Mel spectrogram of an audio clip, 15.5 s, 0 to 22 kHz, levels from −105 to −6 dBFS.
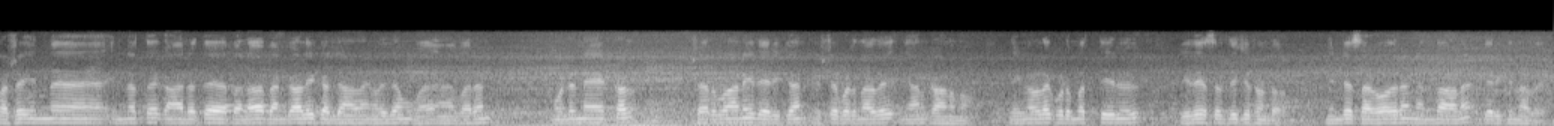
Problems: constant background noise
